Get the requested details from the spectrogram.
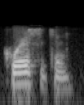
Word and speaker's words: quercetin: I would find some a good source of quercetin.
